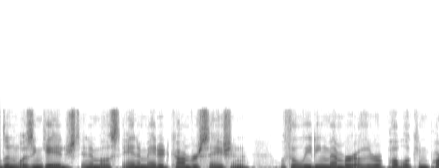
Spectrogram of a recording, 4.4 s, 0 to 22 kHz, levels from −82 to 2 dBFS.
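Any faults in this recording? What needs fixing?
Nothing stood out on listening to this speech recording, so there is nothing here that needs fixing.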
